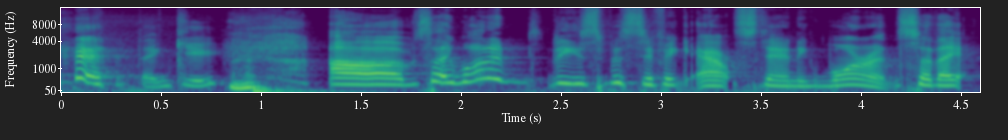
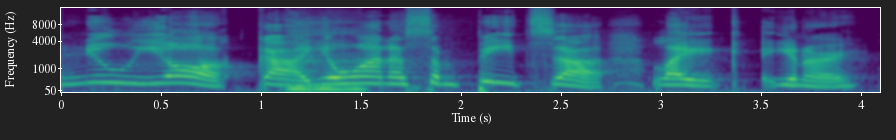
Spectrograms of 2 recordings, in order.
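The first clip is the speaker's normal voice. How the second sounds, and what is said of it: Good put-on New York accent. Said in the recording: “That's a very good accent”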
